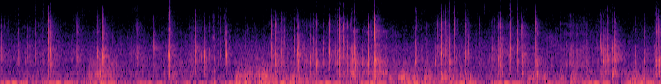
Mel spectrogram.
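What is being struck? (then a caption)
Rubber spiky massage ball. A small green rubber massage ball covered in soft spikes is held in the hands and rubbed and squeezed with the fingertips and palms. It gives a dense, crinkly rustling with quick crackles and sharp bright clicks over a soft low rumble of handling, all close and quiet.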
